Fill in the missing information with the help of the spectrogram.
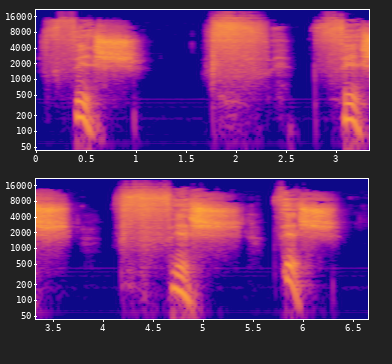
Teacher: The sound is F. It's teeth, gently, teeth on your bottom lip. On your teeth, on your bottom lip. So it's no voice. No voice. It's just air.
